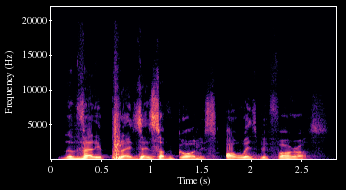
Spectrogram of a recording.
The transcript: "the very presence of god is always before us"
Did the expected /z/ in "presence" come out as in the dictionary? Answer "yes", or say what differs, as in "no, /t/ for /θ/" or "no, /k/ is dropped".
yes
